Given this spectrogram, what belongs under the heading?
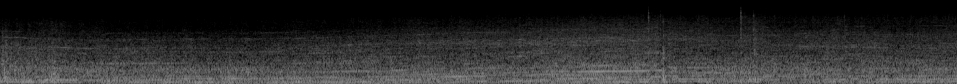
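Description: Racing car engine in Assetto Corsa Competizione, British GT pack: a steady, moderately loud engine drone with shifting harmonic tones that runs throughout, with no talk.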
